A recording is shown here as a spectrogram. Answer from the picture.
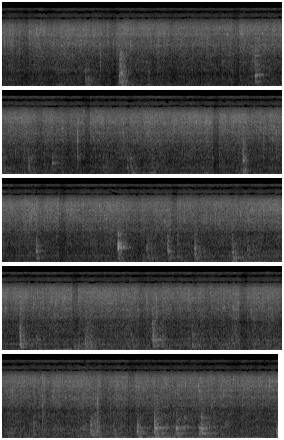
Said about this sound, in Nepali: खुर्सानी हल्का चलाइदिएँ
